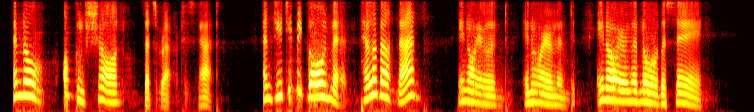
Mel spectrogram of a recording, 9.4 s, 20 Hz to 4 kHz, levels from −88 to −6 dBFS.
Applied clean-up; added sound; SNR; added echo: neural separator model SepFormer WHAMR!.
